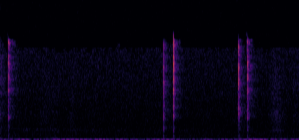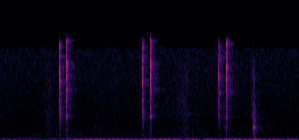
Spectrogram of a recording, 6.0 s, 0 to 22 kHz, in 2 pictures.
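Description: Key presses on a computer keyboard during 3D design software game controls, several sharp separate clicks spaced irregularly over a faint steady background hum, quiet and close.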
